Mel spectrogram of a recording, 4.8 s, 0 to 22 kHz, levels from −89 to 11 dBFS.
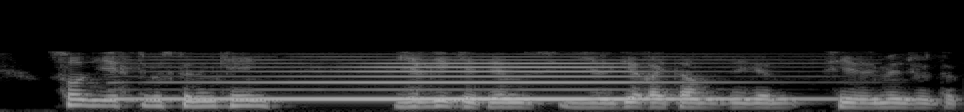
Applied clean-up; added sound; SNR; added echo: none; Wind instrument, woodwind instrument; -5 dB; none.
